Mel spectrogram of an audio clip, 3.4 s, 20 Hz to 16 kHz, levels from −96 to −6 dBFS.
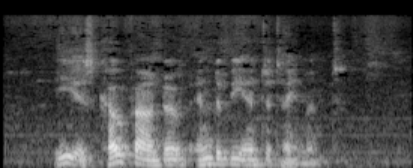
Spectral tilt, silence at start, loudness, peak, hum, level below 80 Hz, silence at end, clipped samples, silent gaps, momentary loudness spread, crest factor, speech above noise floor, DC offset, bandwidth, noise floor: -6.5 dB/octave; 0.45 s; -26 LUFS; -8 dBFS; none; -52 dBFS; 0.55 s; under 0.1%; none; 19 LU; 20 dB; 28 dB; under 0.1%; 11.5 kHz; -54 dBFS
